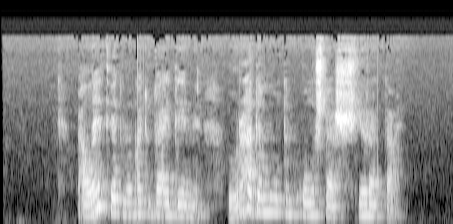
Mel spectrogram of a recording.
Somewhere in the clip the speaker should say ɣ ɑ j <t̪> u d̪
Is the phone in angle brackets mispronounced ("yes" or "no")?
no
